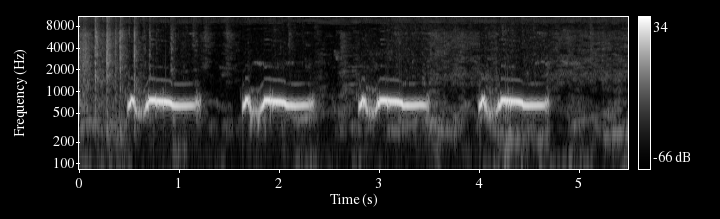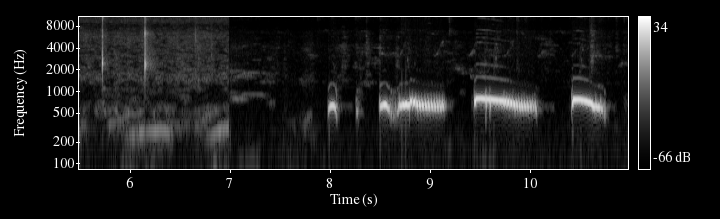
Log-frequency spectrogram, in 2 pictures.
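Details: Spotted dove cooing: a series of loud, mid-pitched coos, each about half a second, with a short hooked start, repeated roughly once a second in two bursts separated by a quieter stretch of softer, lower cooing.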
